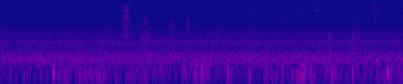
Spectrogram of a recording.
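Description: Close-up chewing and mouth sounds of a person eating rice mixed with mashed potato by hand, with scattered small wet clicks over a steady low background hum.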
